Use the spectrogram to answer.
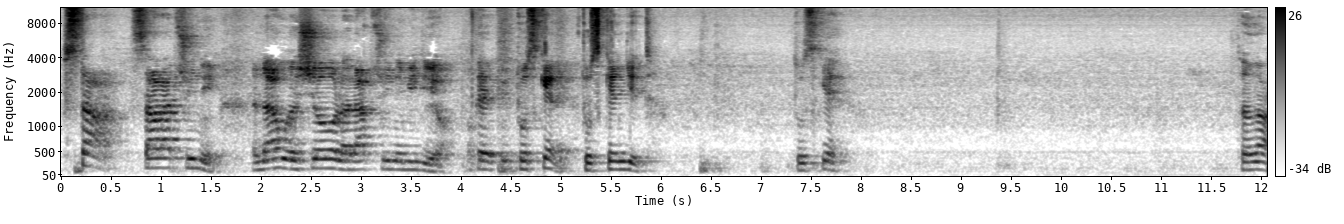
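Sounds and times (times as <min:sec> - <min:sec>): faint hiss and hum: 0:00.0 - 0:12.0.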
